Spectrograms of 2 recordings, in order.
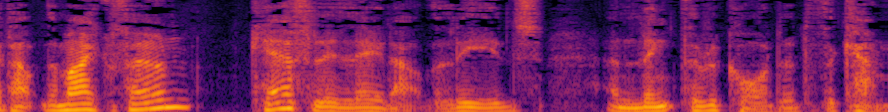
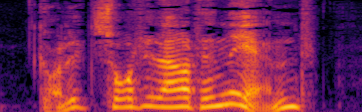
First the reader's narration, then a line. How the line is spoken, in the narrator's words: he said brightly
